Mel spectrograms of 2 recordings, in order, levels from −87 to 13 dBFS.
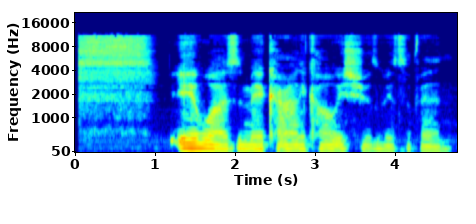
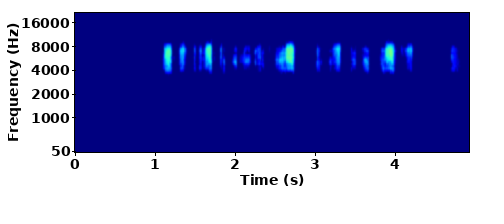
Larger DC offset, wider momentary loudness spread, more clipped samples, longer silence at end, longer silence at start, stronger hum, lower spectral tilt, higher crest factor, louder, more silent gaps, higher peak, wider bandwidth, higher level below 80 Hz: neither; second, 16 LU vs 23 LU; neither; about the same, 0.1 s vs 0.2 s; second, 0.05 s vs 1.1 s; neither; first, -4 dB/octave vs 7 dB/octave; second, 20 dB vs 26 dB; first, -21 LUFS vs -37 LUFS; neither; first, -2 dBFS vs -18 dBFS; about the same, 11.5 kHz vs 12 kHz; first, -52 dBFS vs under -90 dBFS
